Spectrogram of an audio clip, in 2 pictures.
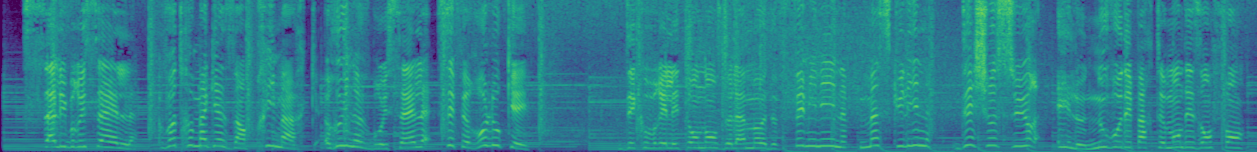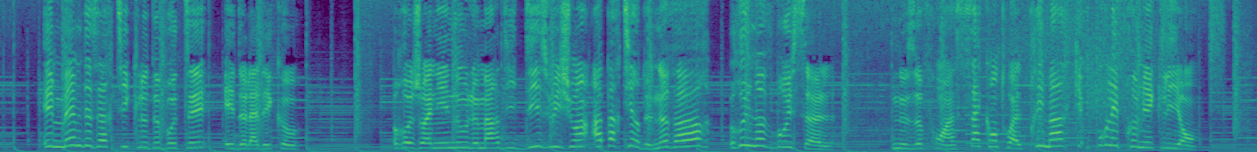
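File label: Belgian French Commercial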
